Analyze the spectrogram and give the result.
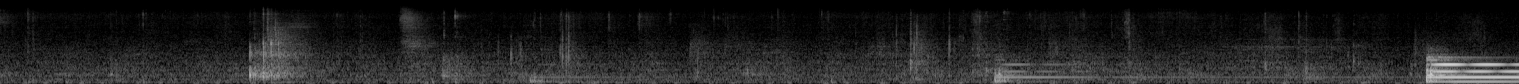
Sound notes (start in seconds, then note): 9.9 half bell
